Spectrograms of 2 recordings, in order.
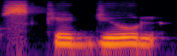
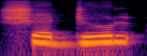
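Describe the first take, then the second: First: The word begins with an 'sk' sound. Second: The word begins with an 'sh' sound. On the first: The speaker calls it right. "దాని correct pronunciation" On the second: The speaker calls it wrong.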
